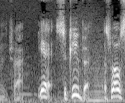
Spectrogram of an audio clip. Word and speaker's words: Tsukuba: can only be described as a very wet scuba. Tsukuba? Am I saying it right? Let me have a look. What's the track called? Where would it say the name of the track? Yeah, Tsukuba.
